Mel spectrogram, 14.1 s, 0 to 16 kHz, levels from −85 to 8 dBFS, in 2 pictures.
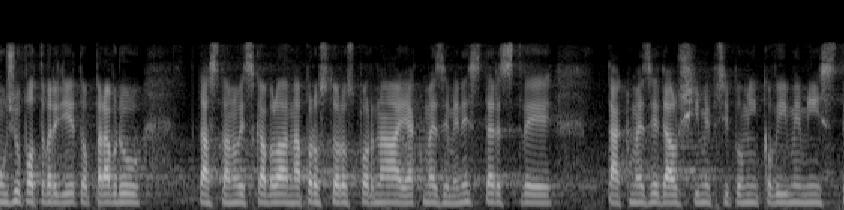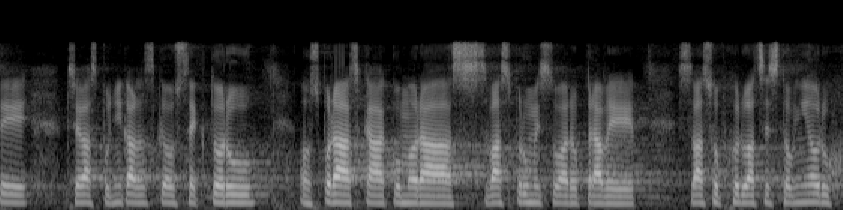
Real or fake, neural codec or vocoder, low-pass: real; none; 7.2 kHz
